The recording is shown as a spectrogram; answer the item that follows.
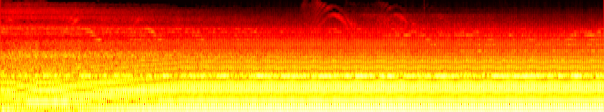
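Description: Electronic music: a sustained droning chord over a low bass note, with a higher tone wavering up and down and faint falling sweeps about halfway through.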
